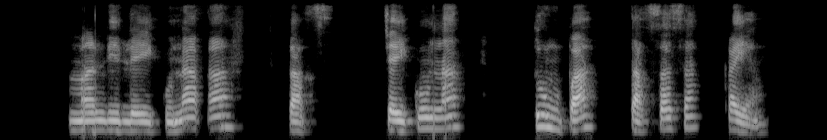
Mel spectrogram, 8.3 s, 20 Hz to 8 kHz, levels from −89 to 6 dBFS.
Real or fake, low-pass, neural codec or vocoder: fake; 7.2 kHz; codec, 44.1 kHz, 7.8 kbps, Pupu-Codec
